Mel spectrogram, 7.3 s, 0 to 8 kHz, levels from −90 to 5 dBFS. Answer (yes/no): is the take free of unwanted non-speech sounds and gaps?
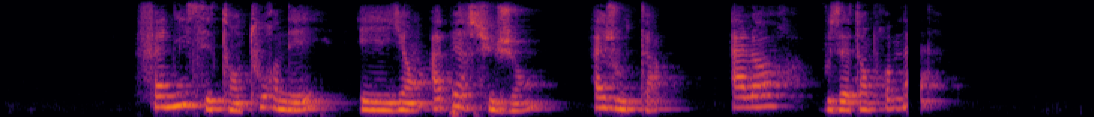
no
